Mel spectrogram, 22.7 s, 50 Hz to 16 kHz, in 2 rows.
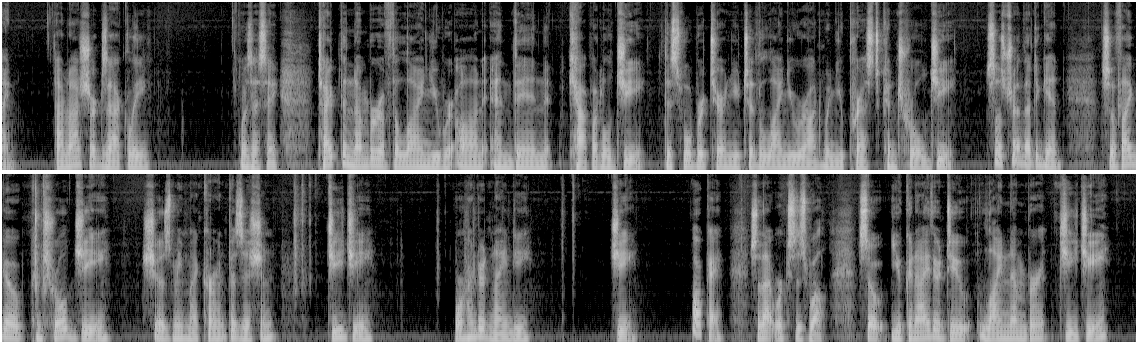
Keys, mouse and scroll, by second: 11.7 ctrl+g, 14.2 g, 14.4 g, 15.5-17.1 typing.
